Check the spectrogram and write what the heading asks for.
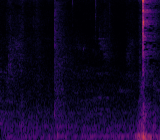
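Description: Quiet room tone, broken near the end by one short, sharp click.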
